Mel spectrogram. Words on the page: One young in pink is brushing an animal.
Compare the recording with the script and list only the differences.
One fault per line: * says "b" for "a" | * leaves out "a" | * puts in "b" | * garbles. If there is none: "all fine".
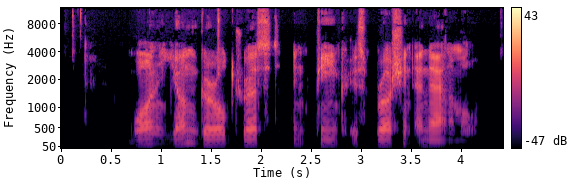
* puts in "girl dressed"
